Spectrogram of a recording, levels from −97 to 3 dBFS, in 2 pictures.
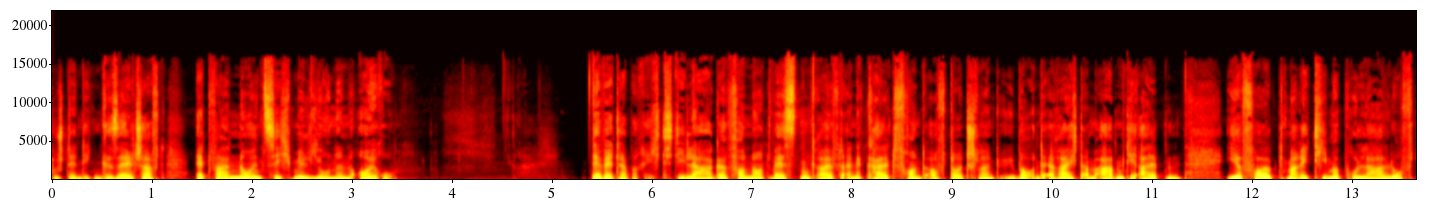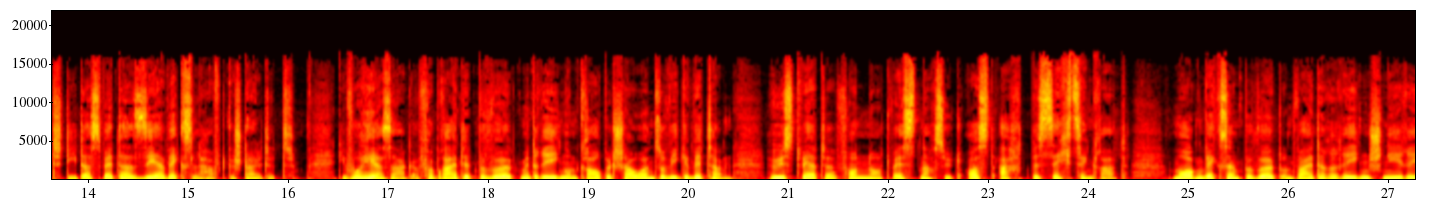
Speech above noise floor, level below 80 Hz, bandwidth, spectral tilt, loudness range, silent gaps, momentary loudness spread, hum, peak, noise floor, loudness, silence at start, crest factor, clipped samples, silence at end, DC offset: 45 dB; -52 dBFS; 16.5 kHz; -5.5 dB/octave; 3 LU; none; 9 LU; none; -4 dBFS; -66 dBFS; -22 LUFS; 0 s; 18 dB; under 0.1%; 0 s; under 0.1%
